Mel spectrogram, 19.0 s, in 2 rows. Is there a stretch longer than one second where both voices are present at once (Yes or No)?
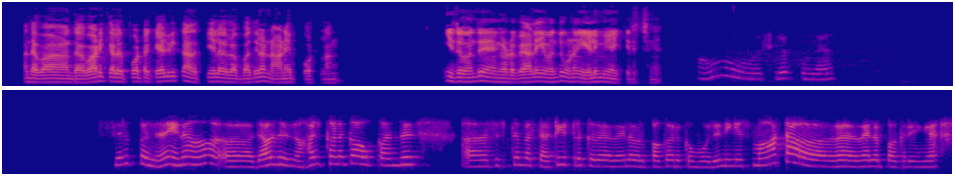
No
